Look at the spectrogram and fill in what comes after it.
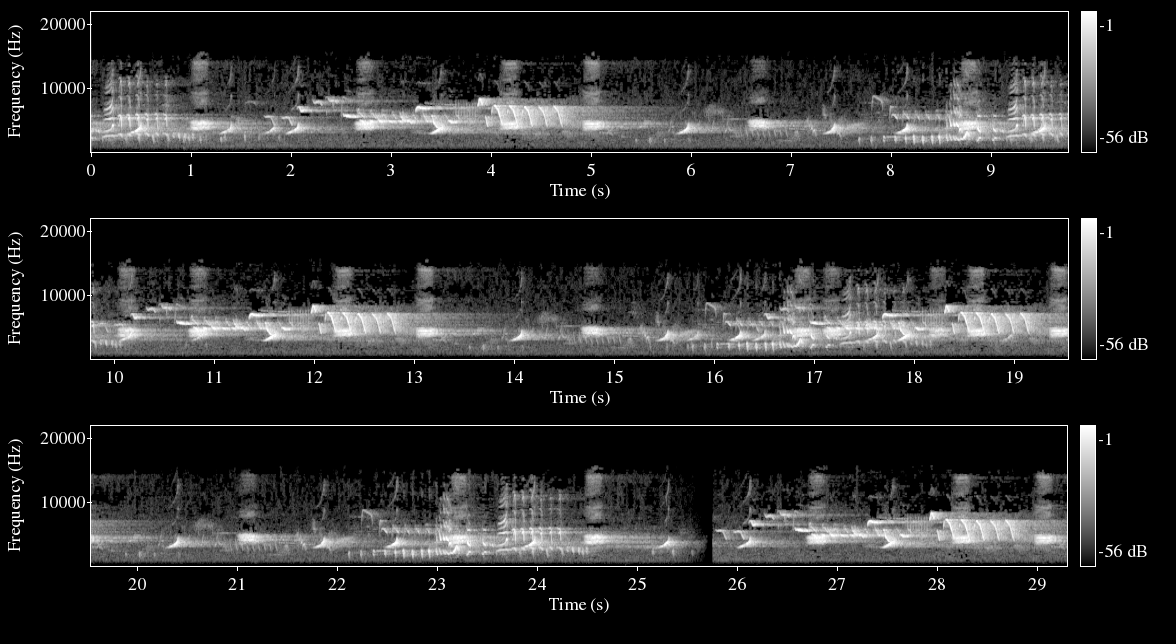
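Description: Birdsong: high chirps and trills in clusters that recur in a repeating pattern about every four to eight seconds. It cuts out for an instant near the end.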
